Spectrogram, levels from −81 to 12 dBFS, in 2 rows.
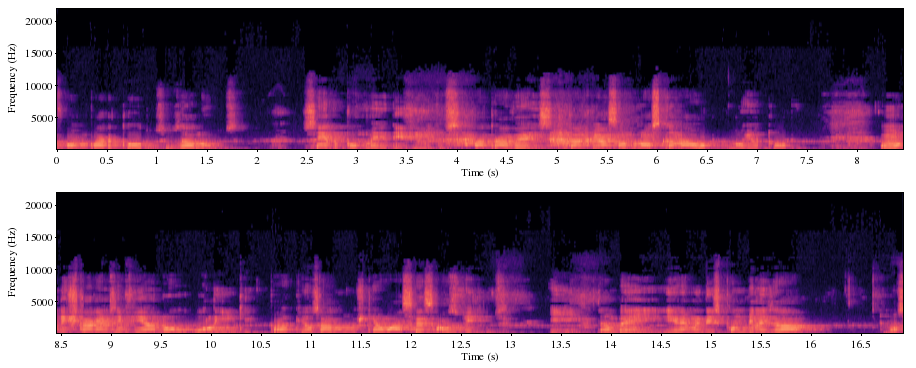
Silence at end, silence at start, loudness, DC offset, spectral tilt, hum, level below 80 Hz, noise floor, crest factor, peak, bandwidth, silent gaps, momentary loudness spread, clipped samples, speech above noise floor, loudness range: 0 s; 0 s; -14 LUFS; under 0.1%; 0.5 dB/octave; none; -66 dBFS; -35 dBFS; 16 dB; 0 dBFS; 13 kHz; none; 13 LU; under 0.1%; 20 dB; 4 LU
